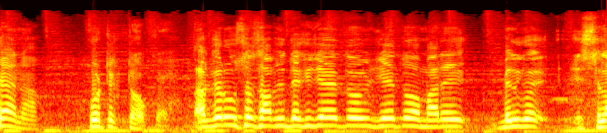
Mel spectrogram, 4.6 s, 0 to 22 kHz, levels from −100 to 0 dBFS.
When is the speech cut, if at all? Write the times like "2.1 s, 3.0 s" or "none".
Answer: 1.3 s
